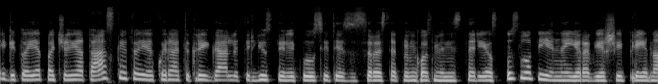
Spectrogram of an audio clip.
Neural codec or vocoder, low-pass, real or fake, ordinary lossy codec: codec, 32 kHz, 1.9 kbps, SNAC; 14.4 kHz; fake; Opus, 24 kbps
